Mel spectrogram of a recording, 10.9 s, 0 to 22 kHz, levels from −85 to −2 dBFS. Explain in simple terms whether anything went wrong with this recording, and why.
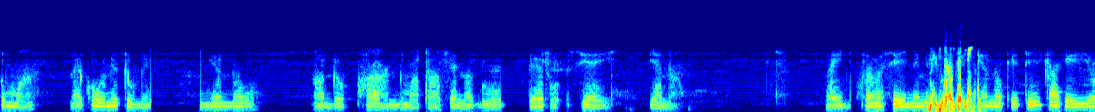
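A few things went wrong here, and you can hear all of them.

Running under the whole clip is a DECT cordless phone buzz. That's a thin, steady hum at 100 Hz. It comes from a cordless phone or its base sitting close to the recording gear. The phone sends a short radio pulse every hundredth of a second, and the audio circuit picks that up and turns it into sound. It's fairly quiet compared with the speech.

The speech has also been squeezed through the GSM full-rate codec, the original digital mobile phone codec. It rebuilds the voice from a rough model plus a sparse train of pulses, so the voice comes out buzzy and gravelly. It also loses everything outside the old phone band, roughly 200 Hz to 3.4 kHz, which makes it sound thin and boxed-in. The damage is easy to hear throughout.

Near the end, from about 9.22 to 9.83 seconds, there's a burst of GSM bit errors. Over a weak mobile link, corrupted data reached the decoder, which scrambled its settings for pitch, tone and loudness. 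For that stretch, a bit over half a second, the speech falls apart into squawks, pops and gargling before it recovers.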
